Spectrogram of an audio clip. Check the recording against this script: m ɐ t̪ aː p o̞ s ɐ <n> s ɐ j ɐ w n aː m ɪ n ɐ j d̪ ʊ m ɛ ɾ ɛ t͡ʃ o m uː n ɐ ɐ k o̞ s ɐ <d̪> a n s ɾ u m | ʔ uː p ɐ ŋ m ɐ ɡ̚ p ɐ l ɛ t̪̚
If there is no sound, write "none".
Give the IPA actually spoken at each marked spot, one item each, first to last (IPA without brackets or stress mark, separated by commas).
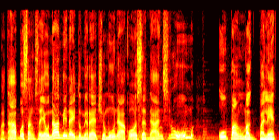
ŋ, d̪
